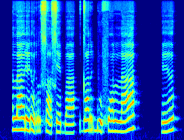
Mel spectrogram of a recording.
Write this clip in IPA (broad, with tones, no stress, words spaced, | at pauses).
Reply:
la˧ə̯ ɾɪ˩˥ ɾʊ˧˩˧rsˤi˧˩˧se˧ba˧ | dˤo˧rbu˧˩˧fɔ˧lːa˧˥ | ɪ˧˥ə̯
